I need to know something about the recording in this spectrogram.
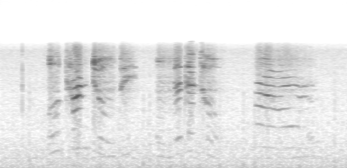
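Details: Cat meowing: a series of short nasal meows in two bursts, then one longer drawn-out meow with falling tone, over a low steady background hum.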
